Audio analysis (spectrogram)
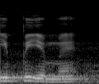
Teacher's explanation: மேல் இதழும் கீழ் இதழும் பொருந்ததால் பிறக்கும் எழுத்துக்கள்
